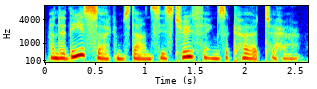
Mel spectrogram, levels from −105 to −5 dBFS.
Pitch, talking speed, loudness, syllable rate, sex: 205 Hz, 185 wpm, -20 LUFS, 6.0 syllables/s, female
